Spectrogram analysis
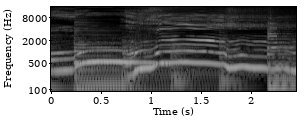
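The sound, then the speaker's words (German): A long, wavering howl rising and falling in pitch, sustained for a couple of seconds, likely a voice imitating a wolf over a steady musical backing. “Wie macht der Wolf? Der Wolf, ja, der macht...”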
